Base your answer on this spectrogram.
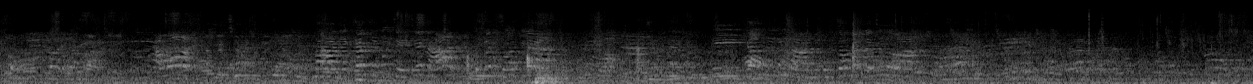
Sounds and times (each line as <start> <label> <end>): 0.0 People talking 12.5
4.7 footsteps 12.5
